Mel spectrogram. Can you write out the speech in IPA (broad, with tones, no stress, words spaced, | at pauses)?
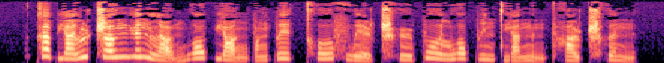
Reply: kä˥˩pjä˧˥lu˥ʈ͡ʂɑ˥ʊ̯ n̪ɥɛ˥˩n lɑ̰˨˩ʊ̯mwɔ˥ pjɑ̰˨˩ŋpɑ˦ŋpe˥˩ɪ̯ kʰo˥ʊ̯fwḛ˨˩ɪ̯ ʈ͡ʂʰɻ̩˧˥po˥˧ʊ̯lwɔ˥˧ pi˥˩nt̪jä˧˥ n̪ə̰˨˩npʰɑ˥˧ʊ̯ʈ͡ʂʰə˥˩n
